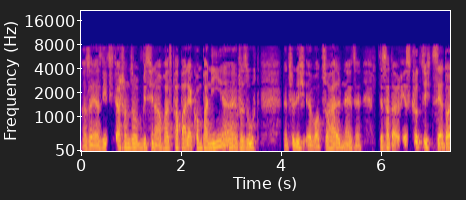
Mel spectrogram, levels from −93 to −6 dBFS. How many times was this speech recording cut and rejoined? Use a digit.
0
